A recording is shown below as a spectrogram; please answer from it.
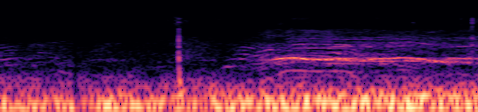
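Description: A single sharp pop about a second in, a pitched baseball hitting the catcher's mitt, followed by a raised voice. Wind rumbles on the microphone throughout.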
